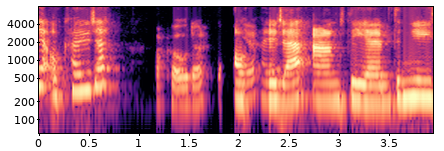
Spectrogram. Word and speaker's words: Aucoda: Aucoda, yeah.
